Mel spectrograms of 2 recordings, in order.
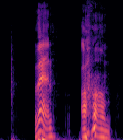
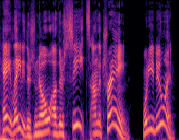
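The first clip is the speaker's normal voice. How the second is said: confronting a passenger; 6 semitones higher, 3 dB louder than usual. Retold or imitated. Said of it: "I just interrupt him".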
